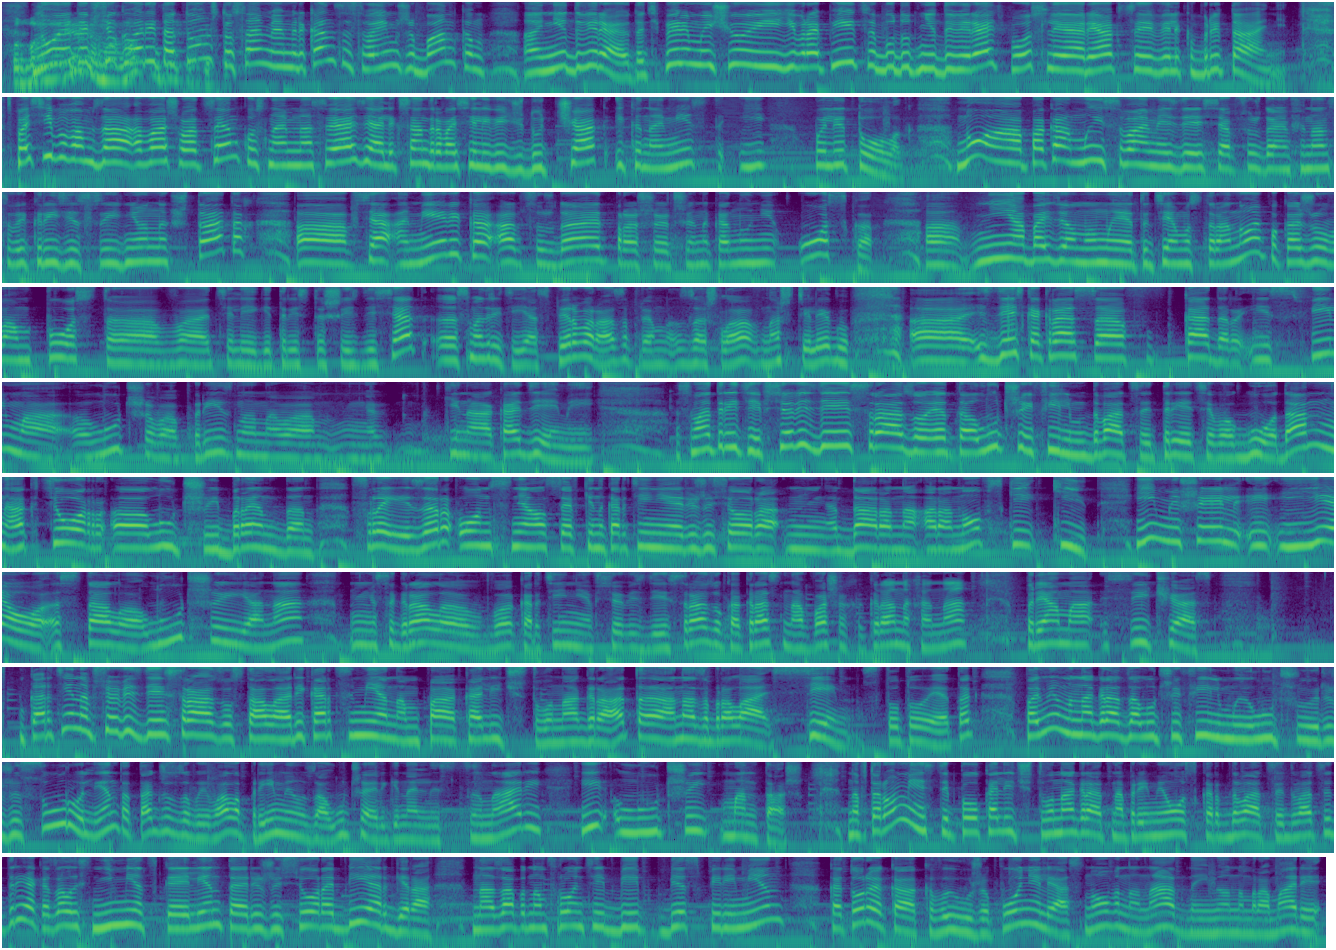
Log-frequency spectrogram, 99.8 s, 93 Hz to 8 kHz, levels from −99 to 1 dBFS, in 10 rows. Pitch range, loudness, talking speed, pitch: 220-290 Hz, -28 LUFS, 120 wpm, 255 Hz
